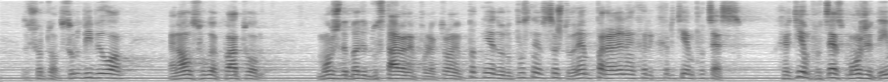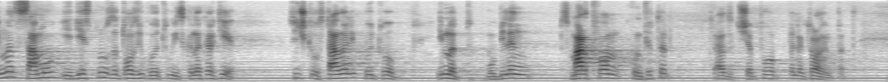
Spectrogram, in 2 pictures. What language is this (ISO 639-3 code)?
bul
